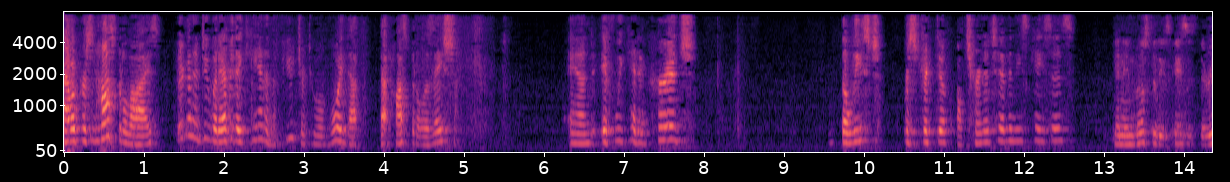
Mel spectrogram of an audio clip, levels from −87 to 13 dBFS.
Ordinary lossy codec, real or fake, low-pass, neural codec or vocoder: MP3, 32 kbps; fake; 7.2 kHz; vocoder, 44.1 kHz, 80 mel bands, Vocos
